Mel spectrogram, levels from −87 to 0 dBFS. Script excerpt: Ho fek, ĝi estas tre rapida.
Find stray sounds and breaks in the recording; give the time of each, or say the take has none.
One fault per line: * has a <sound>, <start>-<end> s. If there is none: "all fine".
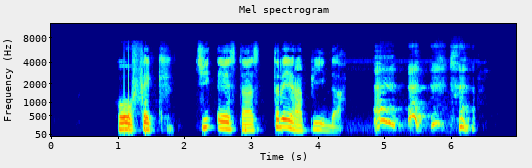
* has a laugh, 4.8-6.4 s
